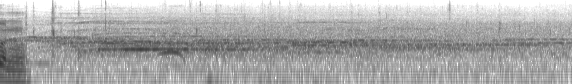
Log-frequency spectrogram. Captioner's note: attendees cheering and applauding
